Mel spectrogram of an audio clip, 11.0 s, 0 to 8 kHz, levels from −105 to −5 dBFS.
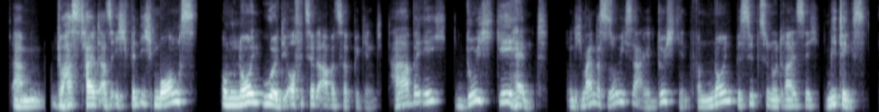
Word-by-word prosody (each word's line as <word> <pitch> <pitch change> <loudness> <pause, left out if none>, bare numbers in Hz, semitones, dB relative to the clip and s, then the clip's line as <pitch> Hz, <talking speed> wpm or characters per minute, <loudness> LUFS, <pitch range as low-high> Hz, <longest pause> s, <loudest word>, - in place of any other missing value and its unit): Ähm, 110 0 0
du 120 -5 0
hast 135 +1 +2
halt 140 0 +7
also 130 +3 -2
ich 155 - -6
wenn 135 - -1
ich 155 -4 -5
morgens 195 +9 +4 0.3
um 135 -2 +3
9:00 165 +1 +7
die - - -4
offizielle 150 0 -1
Arbeitszeit 125 -1 -7
beginnt, - - -23
habe 155 +9 -2
ich 205 +3 -3
durchgehend 185 - -2 0.2
und 115 - -8
ich 110 +3 -11
meine 160 +6 -2
das 155 -3 -5
so, 155 +9 -4
wie 200 - -3
ich 195 - -9
sage, 95 - -11
durchgehend 200 - -7
von 110 +1 -4
9:00 200 - 0
bis - - -5
17:30 125 -4 -6
Meetings. 125 -4 -2
145 Hz, 175 wpm, -24 LUFS, 125-185 Hz, 0.3 s, halt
